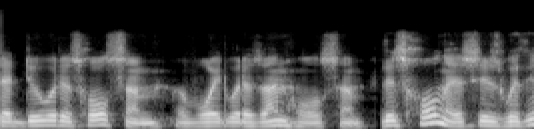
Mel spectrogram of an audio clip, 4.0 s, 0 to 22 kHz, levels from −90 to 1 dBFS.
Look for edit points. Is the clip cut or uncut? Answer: cut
